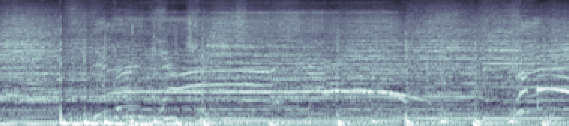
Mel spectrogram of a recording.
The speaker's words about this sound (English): Let's give the Lord one more big hand clap. Thank you, Jesus.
